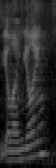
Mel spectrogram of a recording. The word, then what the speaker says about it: ylang ylang: Green notes, young, I believe it's pronounced ylang ylang.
